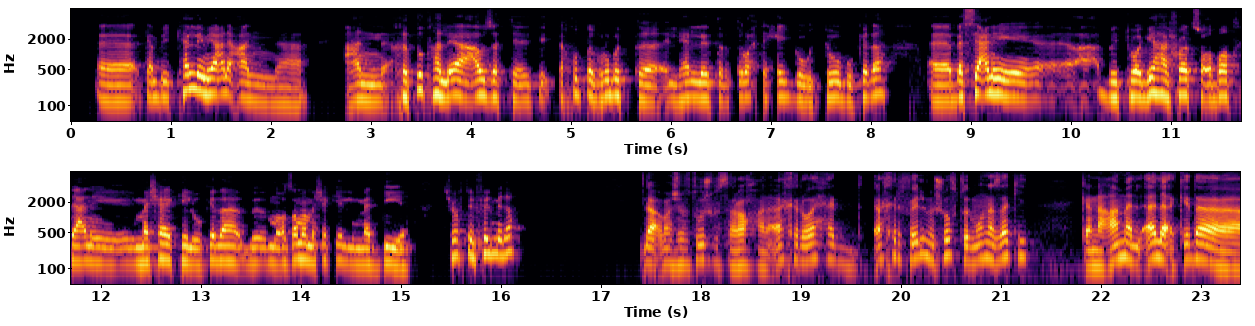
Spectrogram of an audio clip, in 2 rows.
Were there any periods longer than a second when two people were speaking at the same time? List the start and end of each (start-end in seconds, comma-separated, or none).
none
